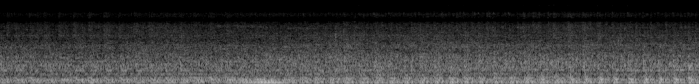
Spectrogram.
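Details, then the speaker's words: 2010 Subaru Outback 2.0 diesel 147 hp, first start after crankshaft seal replacement; steady idle with uneven knock about three per second. Crank pulley and dual-mass flywheel have play, clutch rustles; engine judged dead. "Штив ходит, двумасса ходит, но клиенту всё. Сейчас я снимаю вниз. Такой звук. Это наглядный пример тому, что мотор умер."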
